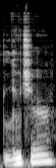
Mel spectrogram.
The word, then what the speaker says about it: Leuchter: the fact it seems pretty obvious that it's lucha yeah sure like yeah it like that's how it's spelled but for some reason but the name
